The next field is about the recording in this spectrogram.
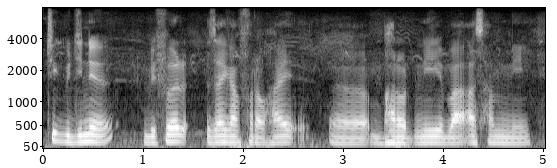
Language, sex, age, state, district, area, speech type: Bodo, male, 18-30, Assam, Udalguri, urban, spontaneous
